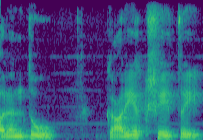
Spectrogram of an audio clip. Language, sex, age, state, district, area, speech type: Sanskrit, male, 45-60, Karnataka, Bidar, urban, spontaneous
